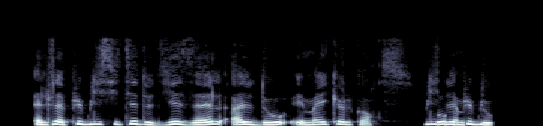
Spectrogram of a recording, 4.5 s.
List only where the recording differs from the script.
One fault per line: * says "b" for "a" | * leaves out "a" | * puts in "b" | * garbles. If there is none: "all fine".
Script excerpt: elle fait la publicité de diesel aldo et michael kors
* leaves out "fait"
* garbles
